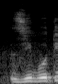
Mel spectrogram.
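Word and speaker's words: Djibouti: ई वाई डजी तो डी फॉर जिबूती हो जाएगा इसमें डी साइलेंट रहता है फिर आया आपका इरिट्रिया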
